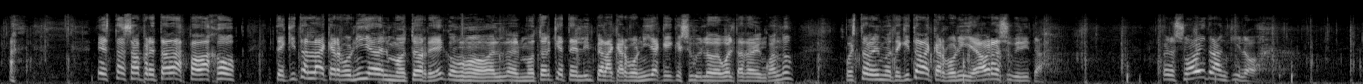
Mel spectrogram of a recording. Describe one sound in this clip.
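A man talks with animation close by, a little out of breath.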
